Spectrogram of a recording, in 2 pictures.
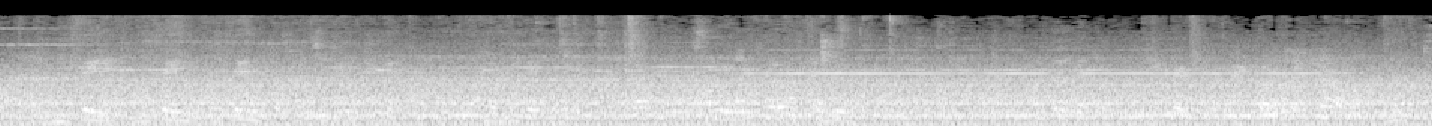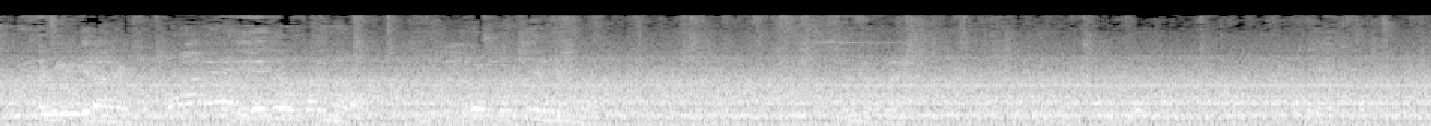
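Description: A train's diesel engine idles with a steady low rumble.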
